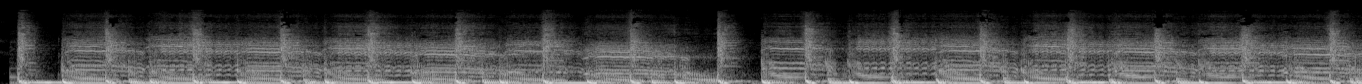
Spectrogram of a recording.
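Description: Loud sheep bleats are pitched into a bouncy melody over a steady thumping beat and bass, carrying on continuously as a novelty record produced by Richard Branson that reached number 42 in the charts, with no talking.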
